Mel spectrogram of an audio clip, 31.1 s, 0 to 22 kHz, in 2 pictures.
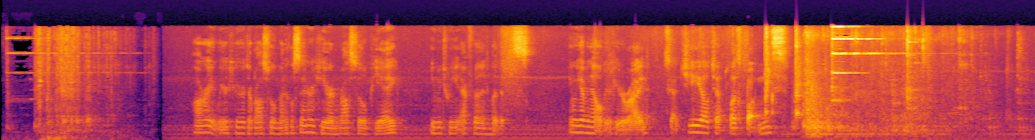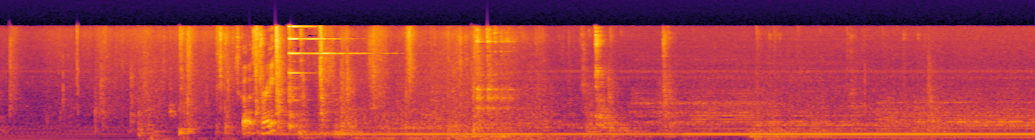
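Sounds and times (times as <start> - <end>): elevator doors sliding open: 0.1 - 2.0, 11.9 - 15.6, 19.8 - 31.0
bell-like ding: 0.1 - 2.3, 12.5 - 14.1, 19.8 - 21.5
clattering noise with low rumble: 17.5 - 30.4
call button press: 19.7 - 21.5.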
